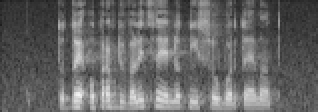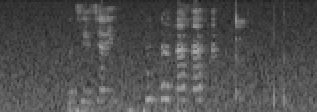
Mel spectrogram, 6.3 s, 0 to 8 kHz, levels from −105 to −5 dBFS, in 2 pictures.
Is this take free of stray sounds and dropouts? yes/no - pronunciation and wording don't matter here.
no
